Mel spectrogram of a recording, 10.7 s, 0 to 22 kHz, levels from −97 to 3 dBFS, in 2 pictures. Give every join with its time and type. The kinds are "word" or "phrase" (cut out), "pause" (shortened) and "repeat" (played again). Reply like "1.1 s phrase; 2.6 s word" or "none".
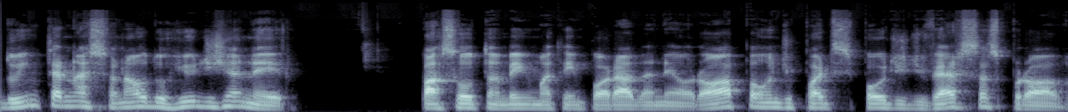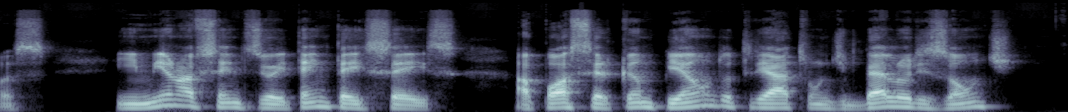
none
